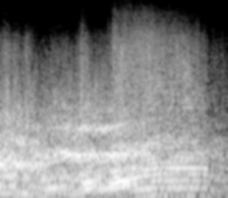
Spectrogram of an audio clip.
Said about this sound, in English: They hit the first corner, leaving black skid marks behind. The cars slide, two at a time, through the course with a symphony of squeals.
